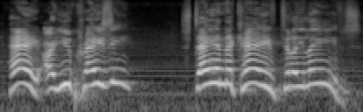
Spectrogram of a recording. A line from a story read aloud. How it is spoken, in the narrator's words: his companion in the tree frantically called out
